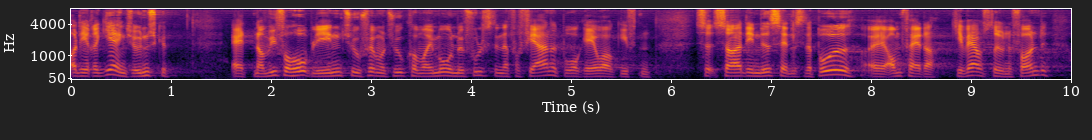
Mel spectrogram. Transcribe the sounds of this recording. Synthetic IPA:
ʔɒ̽d̥e̝ʁɛɡ̥e̝̰ɐ̰e̝ŋ̩sønsɡ̥ə | ʔæd̥nɒʋifɒ̽hɔ̰ːb̥ən̩ie̝nn̩t͡sʰyːʊəfemɒ̽t͡sʰyːʊəkʰɒ̽m̰ɐimɔ̰̽ːlmefulsd̥endiæfɒ̽fjæɐnəð̩ˠb̥o̝ɐ̰ɡ̥ɛːʊɑ̈ʊɡ̥ifd̥n̩ | ssɒ̽æɐde̝ːnːeð̞ˠsed̥l̩səd̥æ̈b̥ɔ̽ːð̞ˠəɒ̽mfæd̥ɐd̥iæʋæɐ̰sd̥ʁḭːʊənəfɒ̽nd̥ə

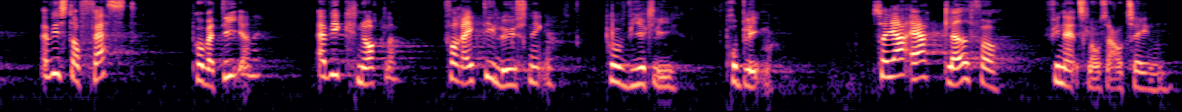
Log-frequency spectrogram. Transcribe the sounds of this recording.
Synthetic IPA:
ʔæʋisd̥ɒ̰ːfæsd̥ | pʰɒ̽ʋæɐd̥ḭːɐnə | ʔæʋikʰnɒ̽ɡ̥lɐ | fɒ̽ʁeɡ̥̚d̥iəløːsne̝ŋɐ | pʰɒ̽ʋiɐɡ̥əliə | pʰʁo̝b̥le̝̰ːmɐ | sɒ̽jɑ̈ɪʔæɐɡ̥læð̞ˠfɒ̽ | finæn̰slɒʊsɑ̈ʊt͡sʰɛːln̩

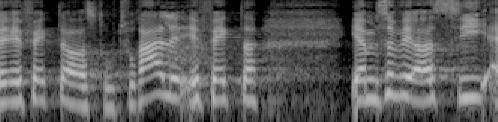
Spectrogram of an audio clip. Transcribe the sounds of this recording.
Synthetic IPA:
efeɡ̥̚d̥ɐɒ̽sd̥ʁuɡ̥̚t͡sʰuʁal̰əʔe̝feɡ̥̚d̥ɐ | jæmənsɒ̽ʋe̝jäɒ̽ssiː

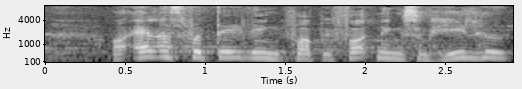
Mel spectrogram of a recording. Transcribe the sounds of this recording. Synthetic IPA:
ʔɒ̽ʔæl̰ɐsfɒd̥e̝̰ːle̝ŋfɒ̽b̥e̝fɒ̽l̰ɡ̥ne̝ŋn̩sɒ̽mɦe̝ːlɦe̝ð̰ˠ

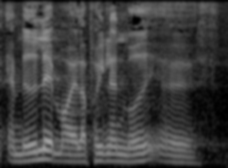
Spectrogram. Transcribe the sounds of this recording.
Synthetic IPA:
æɐmeð̞ˠlem̰ɐelɐpʰɒe̝ːnlæn̩mɔ̽ːð̞ˠ

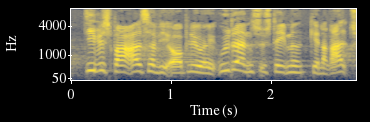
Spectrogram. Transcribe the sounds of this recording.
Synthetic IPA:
d̥ib̥e̝sb̥ɑ̰̈ːlsɐʋiʔɒ̽b̥le̝ːʊɐiʔuð̞ˠd̥æn̰l̩sysd̥e̝̰ːmð̞̩ˠɡ̥e̝nəʁal̰d̥

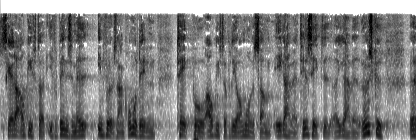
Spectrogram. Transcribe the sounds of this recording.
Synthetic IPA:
sɡ̥æɾɐɑ̈ʊɡ̥ifd̥ɐʔifɒ̽b̥e̝n̰l̩səmeðˠ | e̝nfø̰ɐ̰lsəæŋɡ̥ʁomo̝d̥el̰n̩ | t͡sʰɛ̰ːb̥̚pʰɒ̽ɑ̈ʊɡ̥ifd̥ɐpʰɒ̽d̥eɒ̽mʁɔ̽ːð̞̩ˠsɒ̽me̝ɡ̥əhɑ̈ʋæːɐð̩ˠt͡sʰe̝lse̝ɡ̥̚d̥ð̩ˠɒ̽e̝ɡ̥əhɑ̈ʋæːɐðˠønsɡ̥ð̞̩ˠ

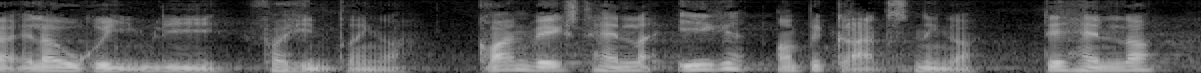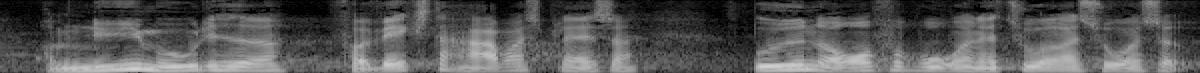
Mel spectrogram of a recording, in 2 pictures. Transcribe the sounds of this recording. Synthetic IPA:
ɐelɐuʁḭːməliəfɒ̽ɦe̝n̰d̥ʁeŋɐ | ɡ̥ʁɶn̰ʋeɡ̥sd̥hænlɐʔe̝ɡ̥əɒ̽mb̥e̝ɡ̥ʁan̰sne̝ŋɐ | d̥e̝ɦænlɐ | ʔɒ̽mnyːəmuːlihe̝ð̞̰ˠɐfɒ̽ʋeɡ̥sd̥ɒɑ̈ːb̥ɑ̈ɪdspʰlæsɐ | uːð̞ˠn̩ɒʊɐfɒ̽b̥ʁṵːɒnæt͡sʰuɐ̰ʁɛsuɐsɐ

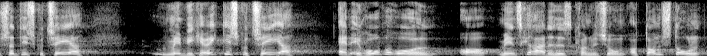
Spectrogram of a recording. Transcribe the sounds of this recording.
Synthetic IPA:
sɒ̽d̥isɡ̥ut͡sʰe̝̰ːɐ | menʋikʰæjo̝e̝ɡ̥əd̥isɡ̥ut͡sʰe̝̰ːɐ | æɾøʊʁo̝pʰæʁɔ̽ːð̩ˠɒ̽menəsɡ̥əʁaɾiɦe̝ð̞̰ˠskʰɒ̽nʋenɕo̝̰ːnn̩ɒ̽d̥ɒ̽msd̥o̝̰ːln̩

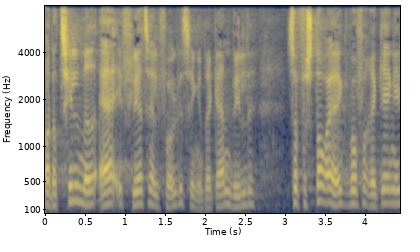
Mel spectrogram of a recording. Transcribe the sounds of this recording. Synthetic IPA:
ɒ̽d̥ɑ̈t͡sʰe̝lmeð̞ˠæɐʔe̝d̥fle̝ːɐt͡sʰælfɒ̽lɡ̥ət͡sʰeŋ̰ð̩d̥ɑɡ̥æɐnʋe̝ld̥e̝ | sɒ̽fɒ̽sd̥ɒ̰ːjɑ̈e̝ɡ̥əʋɒfɒ̽ʁɛɡ̥e̝ɐ̰eŋ̩e

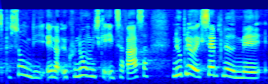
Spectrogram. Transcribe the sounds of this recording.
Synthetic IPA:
spʰæɐso̝̰ːnliʔelɐʔøkʰo̝no̝̰ːmisɡ̥əʔe̝nt͡sʰɐʁɑ̈sɐ | nub̥le̝ʊeɡ̥sem̰b̥ləð̞̩ˠme

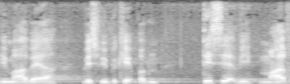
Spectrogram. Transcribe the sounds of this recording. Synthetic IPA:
ʋimɑ̈ːð̞̩ˠʋæɐʋe̝sʋib̥e̝kʰem̰b̥ɐd̥en | d̥e̝se̝ɐ̰ʋimɑ̈ːð̩ˠf

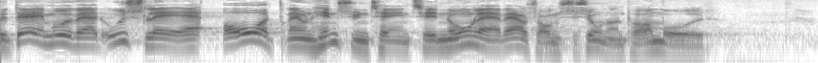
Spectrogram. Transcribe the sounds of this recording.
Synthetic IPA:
d̥ed̥æɐimo̝ð̞̰ˠʋæːɐe̝d̥uð̞ˠslɛ̰ɪæɒʊɐd̥ʁɛʊnəɦensy̰ːnt͡sʰɛɪnt͡sʰe̝lno̝ːləææʋæɐ̰sɒɡ̥ænisæɕo̝̰ːnɐnəpʰɒ̽ɒ̽mʁɔ̽ːð̞ˠð̞̩ˠ

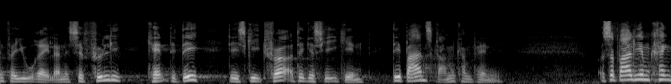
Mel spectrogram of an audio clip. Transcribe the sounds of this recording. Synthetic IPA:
nfɒ̽ḛːṵːʁɛ̰ːlʔɐnəselfølli | kʰæn̰d̥e̝d̥e̝d̥e̝æɐsɡ̥e̝̰ːd̥fɶɐ̰ɒd̥e̝kæsɡ̥e̝̰ːiɡ̥en | d̥e̝æɐb̥ɑ̈ːe̝nsɡ̥ʁɑ̈məkʰɑ̈mpʰænjə | ɒ̽sɒ̽b̥ɑ̈ːliɒ̽mkʰʁeŋ̰

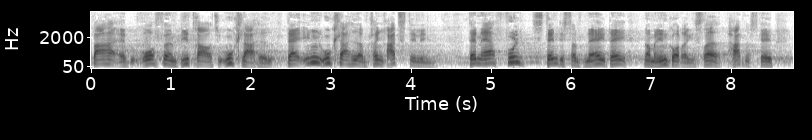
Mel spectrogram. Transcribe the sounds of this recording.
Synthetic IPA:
b̥ɑ̈ːæd̥o̝ɐfø̰ːɐn̩b̥id̥ʁɑ̈ʊɐt͡sʰe̝lʔukʰlɑ̰̈ːɦe̝ð̞̰ˠd̥ɑ̈æɐʔe̝ŋn̩ukʰlɑ̈ːɦe̝ð̰ˠɒ̽mkʰʁeŋ̰ʁad̥sd̥e̝le̝ŋn̩ | d̥enæɐfulsd̥en̰d̥isɒ̽md̥enæɐid̥ɛ̰ːnɒmæne̝nɡ̥ɒ̰ːeɾʁɛɡ̥isd̥ʁe̝̰ːɐð̩ˠpʰɑ̈ːd̥nɐsɡ̥ɛ̰ːb̥

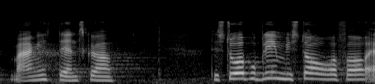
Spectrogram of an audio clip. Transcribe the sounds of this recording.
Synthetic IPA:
mɑ̈ŋəd̥ænsɡ̥ɐː | d̥e̝sd̥o̝ːɐpʰʁo̝b̥le̝̰ːmʋisd̥ɒ̰ːɒʊ̰ɐfɒ̽æ

